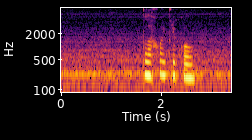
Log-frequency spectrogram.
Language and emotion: Russian, neutral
